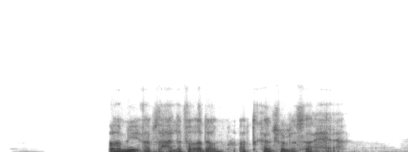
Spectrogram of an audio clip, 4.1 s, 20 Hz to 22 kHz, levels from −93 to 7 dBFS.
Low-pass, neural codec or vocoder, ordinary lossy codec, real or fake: 7.2 kHz; codec, 16 kHz, 8 kbps, FreqCodec, larger model; Opus, 32 kbps; fake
